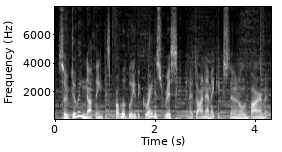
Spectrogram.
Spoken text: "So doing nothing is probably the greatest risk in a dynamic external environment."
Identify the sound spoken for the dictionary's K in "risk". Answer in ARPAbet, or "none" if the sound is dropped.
K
